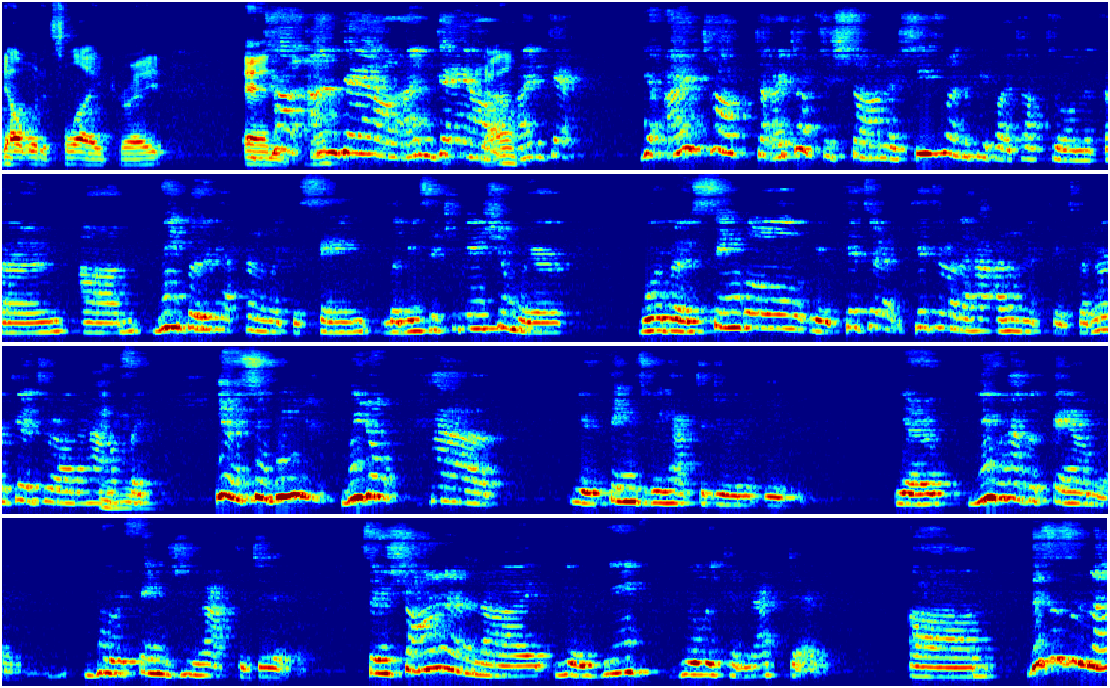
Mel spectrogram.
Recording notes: Apologies for my noob podcaster A/V problems.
